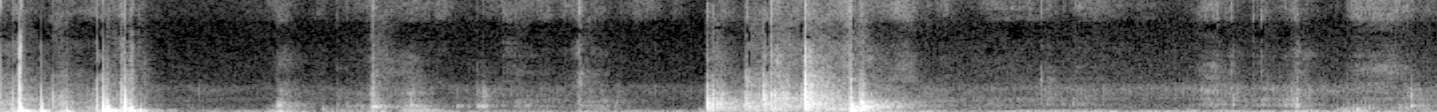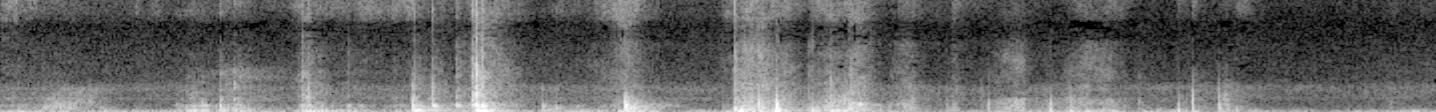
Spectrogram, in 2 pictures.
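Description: Handling sounds of plastic gear: a few sharp clicks and knocks at the start, a denser clatter about three seconds in, then scattered lighter clicks and taps, as a wall charger is plugged into a plug-in power meter.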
